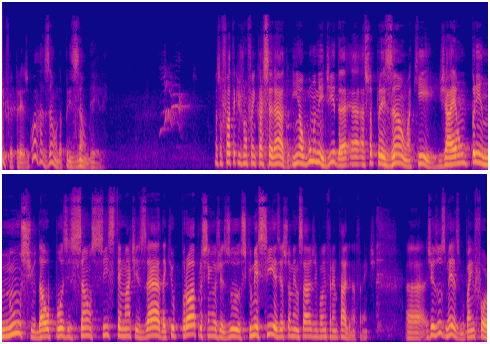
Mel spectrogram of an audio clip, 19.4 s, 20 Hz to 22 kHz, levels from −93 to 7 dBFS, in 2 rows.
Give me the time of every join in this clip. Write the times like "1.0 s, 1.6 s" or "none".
none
